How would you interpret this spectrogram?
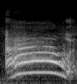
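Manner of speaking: high drawn-out "ow!"; retold cry of pain. Labouring mom as the epidural goes in, retold yelp. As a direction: yelp it in pain, mimicking the moment. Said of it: "I was screaming, I was all of it".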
